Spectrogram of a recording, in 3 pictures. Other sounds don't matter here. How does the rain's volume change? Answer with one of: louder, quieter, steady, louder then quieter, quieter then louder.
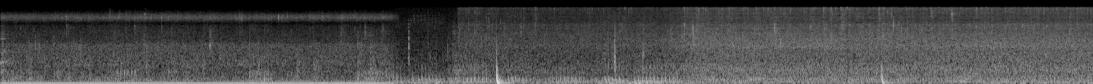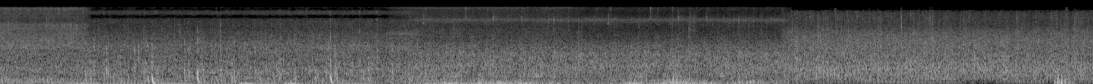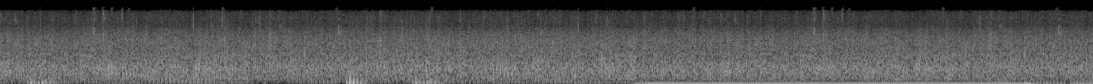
louder.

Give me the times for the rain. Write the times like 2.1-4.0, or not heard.
0.0-32.7.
